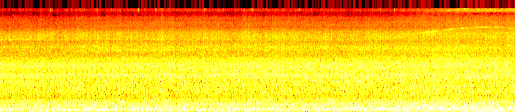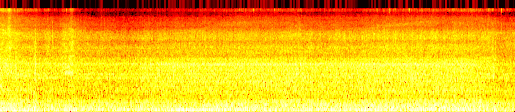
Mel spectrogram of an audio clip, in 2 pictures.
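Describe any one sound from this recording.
Wind rushes past an open vehicle.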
